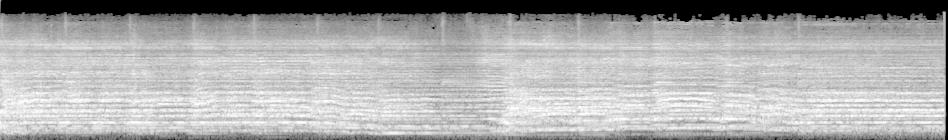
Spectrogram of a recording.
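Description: Mixed shanty choir of men's and women's voices singing a Dutch song in harmony, with accordion accompaniment. The voices ease off briefly about six seconds in and come back in fuller a moment later.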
